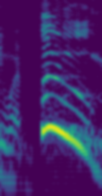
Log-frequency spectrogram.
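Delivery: high, loud shouted boom; mimicking the shot at the wall; loud gunshot boom. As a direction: bark the boom like a pistol firing. Imitating second gunshot.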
